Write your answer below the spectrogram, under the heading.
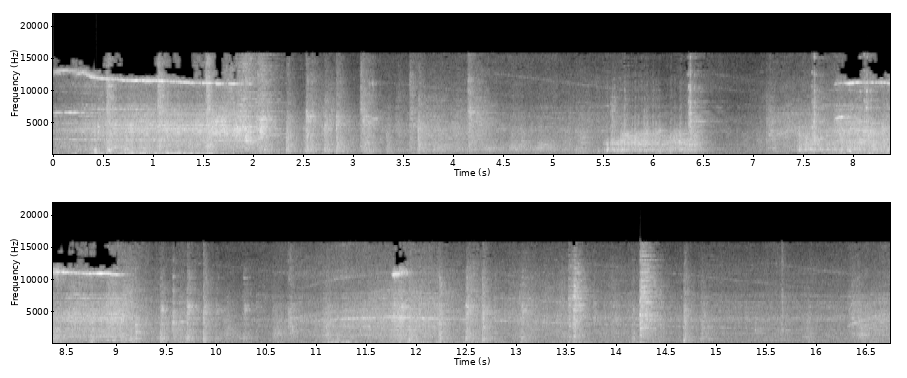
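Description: Electric rebar bending machine at work: its motor and gearing hum in three spells, near the start, about eight seconds in and about eleven seconds in. Steel reinforcing bars clank and scrape throughout.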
